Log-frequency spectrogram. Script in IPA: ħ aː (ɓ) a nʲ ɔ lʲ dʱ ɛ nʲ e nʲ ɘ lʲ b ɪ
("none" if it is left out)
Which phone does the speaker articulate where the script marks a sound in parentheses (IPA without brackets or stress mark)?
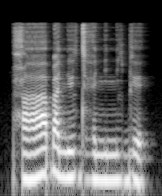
ɓ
